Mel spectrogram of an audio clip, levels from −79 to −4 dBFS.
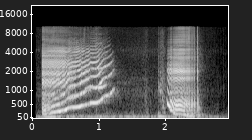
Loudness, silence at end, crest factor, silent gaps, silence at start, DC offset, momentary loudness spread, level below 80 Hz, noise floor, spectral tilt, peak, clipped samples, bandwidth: -11 LUFS; 0.4 s; 14 dB; none; 0.1 s; under 0.1%; 12 LU; -30 dBFS; -31 dBFS; -3 dB/octave; 0 dBFS; under 0.1%; 10.5 kHz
